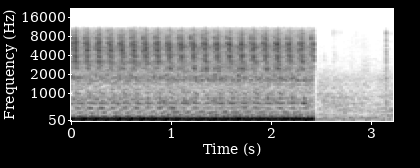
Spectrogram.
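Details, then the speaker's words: 2015 Chevy Express 4.8L V8 van, heard at idle with the doghouse open and seat removed; customer reports knocking, seemingly from the right side. A quick steady tick about four per second over the engine; lifter knock. "Now that we got a better look and better access to everything, let's fire it up and take a listen here. That sounds like you got a lifter knob."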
